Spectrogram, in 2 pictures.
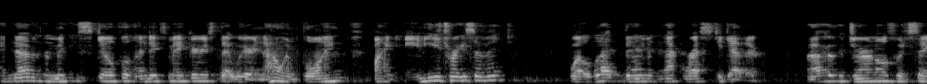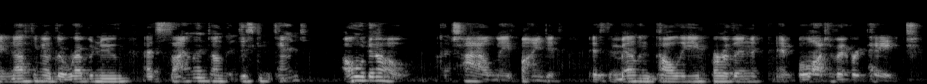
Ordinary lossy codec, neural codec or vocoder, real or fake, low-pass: Opus, 64 kbps; none; real; 7.2 kHz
